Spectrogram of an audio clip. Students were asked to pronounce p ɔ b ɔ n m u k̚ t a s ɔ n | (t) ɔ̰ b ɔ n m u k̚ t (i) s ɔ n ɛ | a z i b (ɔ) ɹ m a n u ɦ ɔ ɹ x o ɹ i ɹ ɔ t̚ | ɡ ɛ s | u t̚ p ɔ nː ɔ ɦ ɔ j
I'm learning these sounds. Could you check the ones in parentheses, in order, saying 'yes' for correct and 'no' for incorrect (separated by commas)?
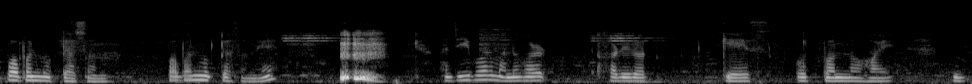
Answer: no, no, yes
